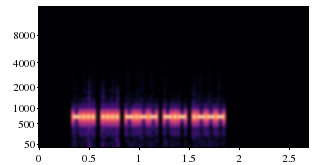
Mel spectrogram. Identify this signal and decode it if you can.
Morse code, heard as a keyed tone, about 52 wpm, 700 Hz. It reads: BHYKJ
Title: Code Groups - 5 Letters - 50wpm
